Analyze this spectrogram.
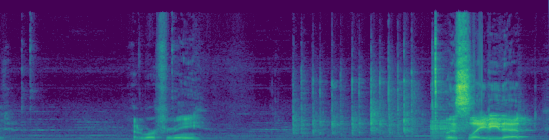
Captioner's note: tapping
